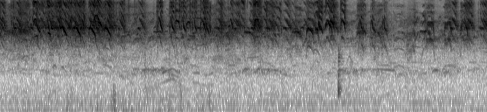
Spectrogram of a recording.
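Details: Busy chorus of rose-ringed parakeets, said to stimulate others to sing and mate; fast, scratchy high squawks repeat several times a second, briefly easing toward the end.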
